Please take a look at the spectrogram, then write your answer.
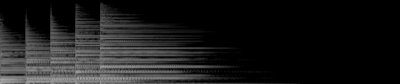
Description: AmM11 chord {5 3 6 x 3 4} chord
